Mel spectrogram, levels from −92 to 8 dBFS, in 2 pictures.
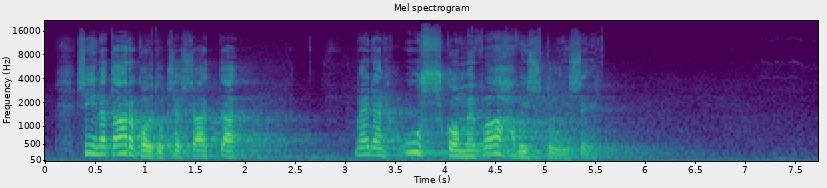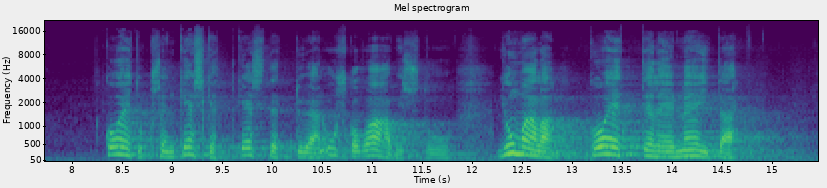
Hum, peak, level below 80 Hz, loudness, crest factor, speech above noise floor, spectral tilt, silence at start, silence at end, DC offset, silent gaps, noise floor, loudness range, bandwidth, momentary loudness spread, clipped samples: none; -2 dBFS; -54 dBFS; -21 LUFS; 20 dB; 38 dB; -6.5 dB/octave; 0.2 s; 0.25 s; under 0.1%; none; -58 dBFS; 9 LU; 17.5 kHz; 17 LU; under 0.1%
